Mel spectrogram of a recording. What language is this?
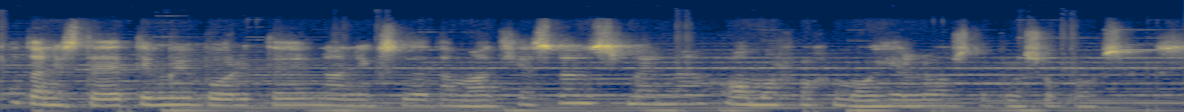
Greek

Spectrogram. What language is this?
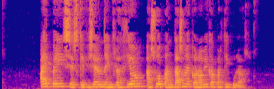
Galician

